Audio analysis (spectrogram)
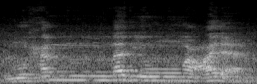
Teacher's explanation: میم مشدد ہے، اس کے اندر غنہ ہوگا۔ پیش کو آپ نے معروف ادا کرنا ہے۔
